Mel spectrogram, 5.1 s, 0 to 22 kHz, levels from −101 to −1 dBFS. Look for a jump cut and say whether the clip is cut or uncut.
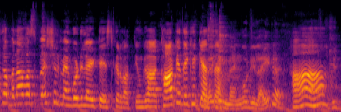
uncut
